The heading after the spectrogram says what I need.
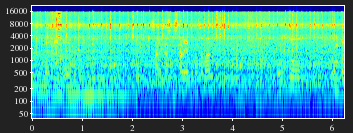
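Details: Honda Beat FI scooter that was never serviced regularly, owner complaining of a rough noise from the CVT case: coarse, uneven rattling from the belt drive rising with throttle, something loose at the rear pulley; the CVT needs opening.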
